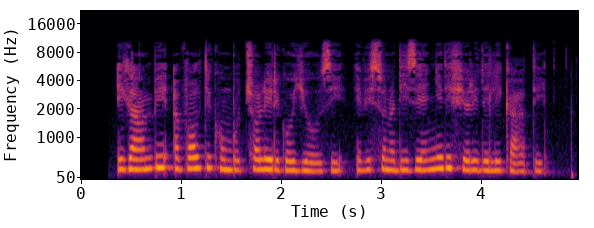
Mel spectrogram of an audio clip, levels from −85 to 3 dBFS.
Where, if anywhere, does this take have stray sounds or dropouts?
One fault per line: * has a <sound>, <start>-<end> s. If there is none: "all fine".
all fine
